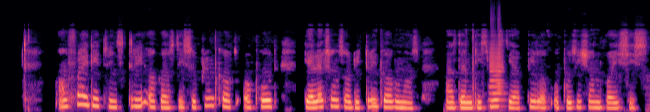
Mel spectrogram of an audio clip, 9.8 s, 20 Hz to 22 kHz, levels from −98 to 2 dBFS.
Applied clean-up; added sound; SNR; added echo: neural mask model Resemble Enhance denoiser.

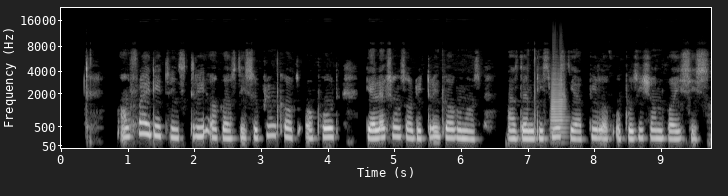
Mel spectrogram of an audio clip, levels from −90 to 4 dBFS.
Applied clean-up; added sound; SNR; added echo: neural mask model RNNoise.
